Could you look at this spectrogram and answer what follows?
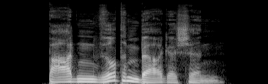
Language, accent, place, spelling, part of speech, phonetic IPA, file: German, Germany, Berlin, baden-württembergischen, adjective, [ˌbaːdn̩ˈvʏʁtəmbɛʁɡɪʃn̩], De-baden-württembergischen.ogg
- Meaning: inflection of baden-württembergisch: 1. strong genitive masculine/neuter singular 2. weak/mixed genitive/dative all-gender singular 3. strong/weak/mixed accusative masculine singular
